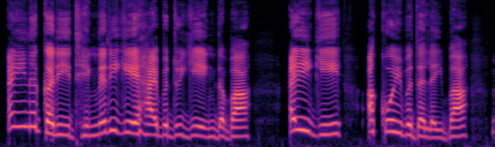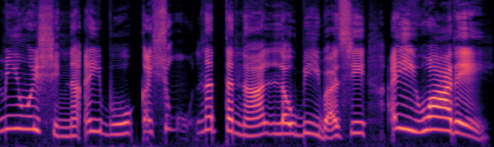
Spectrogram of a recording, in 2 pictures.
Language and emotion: Manipuri, angry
